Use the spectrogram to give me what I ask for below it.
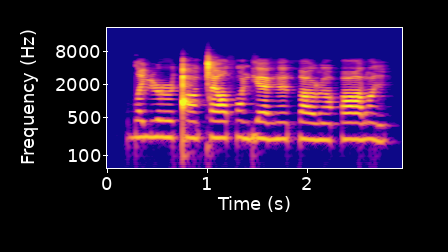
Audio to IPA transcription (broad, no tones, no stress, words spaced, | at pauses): dˤiʎɭə˞ǃɑ̃ ǀæsˤĩ ɡʲæ ɣɛ̃θɑɭɑ̃ ʔɑlˠĩ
